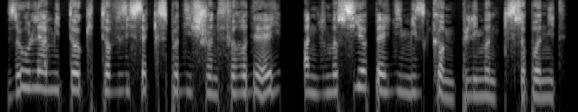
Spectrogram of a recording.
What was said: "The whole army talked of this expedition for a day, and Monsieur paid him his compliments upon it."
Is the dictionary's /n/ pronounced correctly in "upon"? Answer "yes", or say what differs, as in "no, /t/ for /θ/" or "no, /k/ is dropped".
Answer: yes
